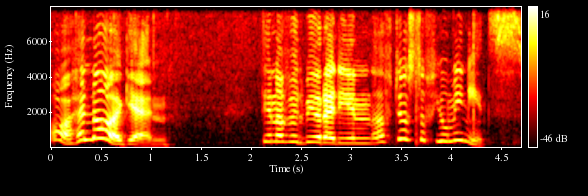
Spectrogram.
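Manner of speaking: put-on Russian accent. Voicing the character cooking at a frying pan: Russian accent. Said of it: "I'm trying to remember the Russian accent".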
